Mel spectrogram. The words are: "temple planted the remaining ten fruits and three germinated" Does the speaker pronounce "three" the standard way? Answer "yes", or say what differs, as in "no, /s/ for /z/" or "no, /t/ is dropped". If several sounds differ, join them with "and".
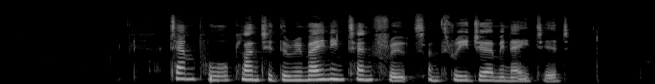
yes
